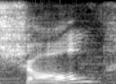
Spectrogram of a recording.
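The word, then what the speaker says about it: Schaal: for kristen i think her last name is pronounced shawl she played kelly which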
